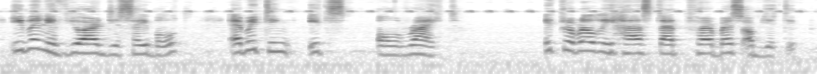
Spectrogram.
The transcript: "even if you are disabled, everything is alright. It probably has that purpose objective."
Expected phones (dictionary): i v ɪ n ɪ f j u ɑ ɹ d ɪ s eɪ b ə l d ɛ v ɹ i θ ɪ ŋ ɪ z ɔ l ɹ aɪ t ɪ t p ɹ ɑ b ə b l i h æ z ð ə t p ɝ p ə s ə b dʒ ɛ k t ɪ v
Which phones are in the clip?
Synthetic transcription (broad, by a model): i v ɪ n ɪ f j u ɑ ɹ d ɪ s eɪ b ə l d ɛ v ɹ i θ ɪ ŋ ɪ s ɔ l ɹ aɪ t ɪ t p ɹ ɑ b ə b l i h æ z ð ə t f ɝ b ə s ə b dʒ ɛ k t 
